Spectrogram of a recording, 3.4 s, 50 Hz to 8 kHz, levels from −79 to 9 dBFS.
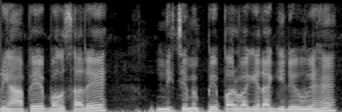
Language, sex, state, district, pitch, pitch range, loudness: Hindi, male, Jharkhand, Palamu, 150 Hz, 140-160 Hz, -14 LUFS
